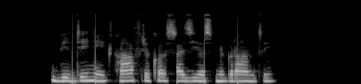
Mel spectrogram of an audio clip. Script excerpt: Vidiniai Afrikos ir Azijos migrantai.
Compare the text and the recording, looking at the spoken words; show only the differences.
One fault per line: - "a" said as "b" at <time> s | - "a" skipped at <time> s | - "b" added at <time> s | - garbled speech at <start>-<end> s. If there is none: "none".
- "ir" skipped at 1.8 s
